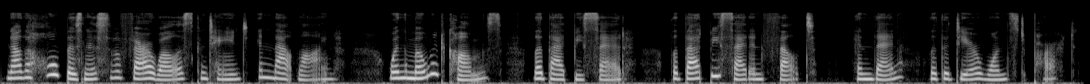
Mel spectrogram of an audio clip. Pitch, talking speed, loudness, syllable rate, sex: 265 Hz, 180 wpm, -19 LUFS, 5.6 syllables/s, female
